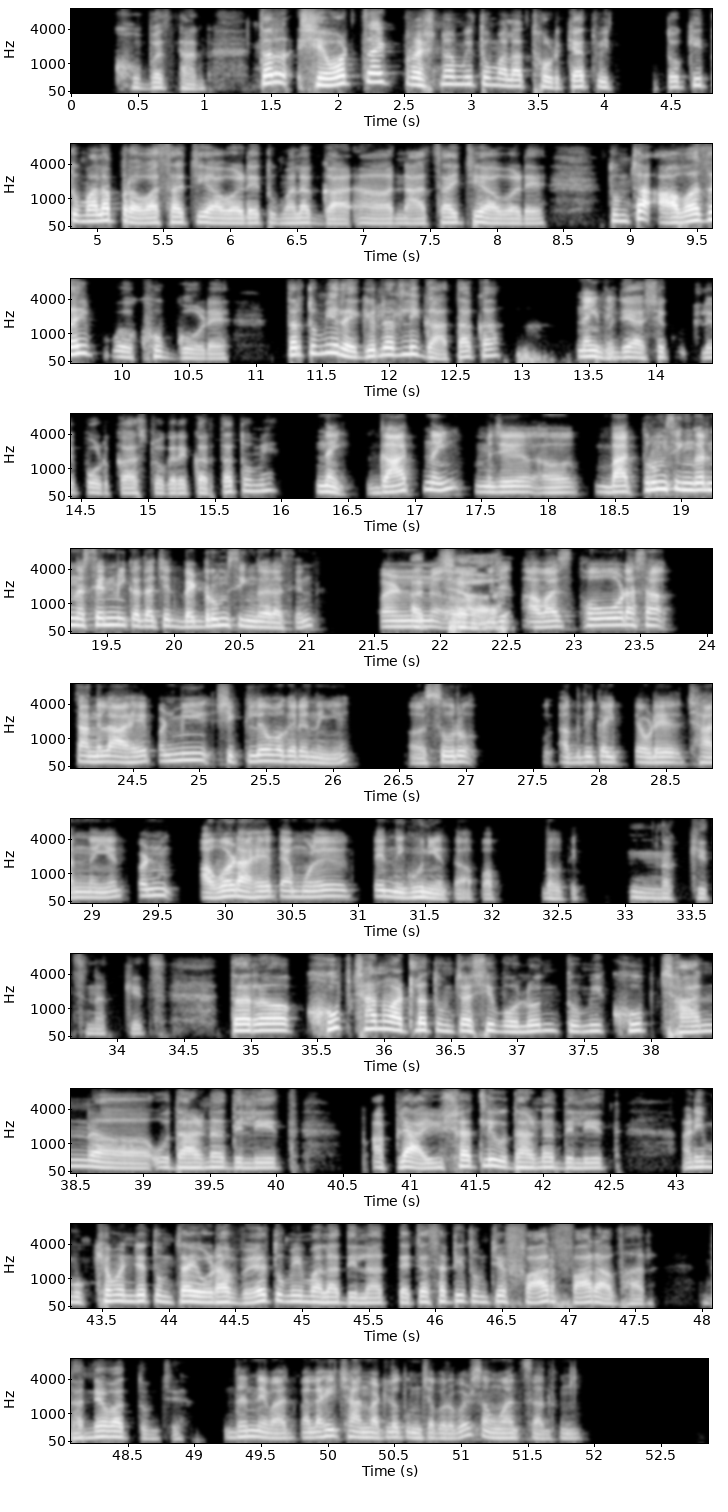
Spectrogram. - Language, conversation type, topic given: Marathi, podcast, तुझ्या आयुष्यातल्या प्रत्येक दशकाचं प्रतिनिधित्व करणारे एक-एक गाणं निवडायचं झालं, तर तू कोणती गाणी निवडशील?
- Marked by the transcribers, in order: in English: "रेग्युलरली"; tapping; in English: "पॉडकास्ट"; other background noise; chuckle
